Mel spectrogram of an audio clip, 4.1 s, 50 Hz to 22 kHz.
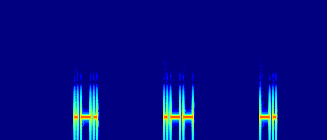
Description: Morse code, heard as a keyed tone, about 30 wpm, spaced as for 9 wpm, 700 Hz. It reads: RWN
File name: Lesson 19e - Letter w - Three Characters 30wpm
